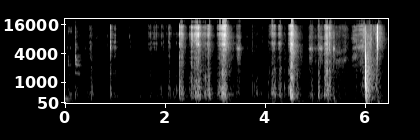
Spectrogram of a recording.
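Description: Tape is peeled and torn off an old Timex Ironman watch package in short, close, crackling rips and rustles, with sharper tearing bursts toward the end.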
